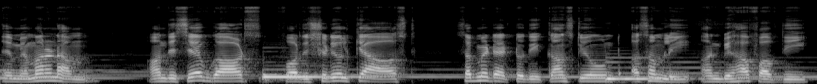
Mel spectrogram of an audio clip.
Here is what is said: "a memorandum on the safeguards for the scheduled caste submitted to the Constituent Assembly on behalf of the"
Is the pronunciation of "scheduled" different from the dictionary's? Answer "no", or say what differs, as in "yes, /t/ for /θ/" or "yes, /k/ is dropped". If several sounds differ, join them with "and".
yes, /dʒ/ is dropped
